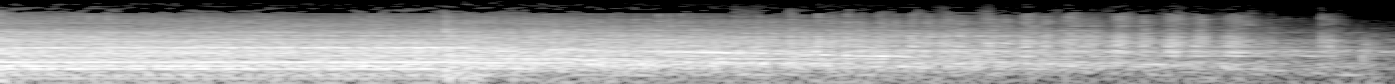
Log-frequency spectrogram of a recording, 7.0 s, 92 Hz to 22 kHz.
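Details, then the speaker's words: Milling a tailstock die holder part in the vise to 12.6 mm, about 1 mm depth of cut, workpiece overhanging the vise side: steady high ringing squeal fading as pass ends; chatter from lack of rigidity, angle plate added behind as fix. "That's the sound of lack of rigidity, I think. Maybe the problem is how much of this is sticking out past the side of the vise, so perhaps I need to find some stabiliser for the back here."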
